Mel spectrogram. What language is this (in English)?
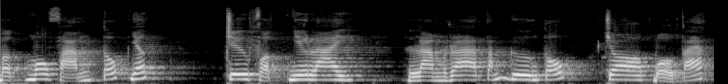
Vietnamese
